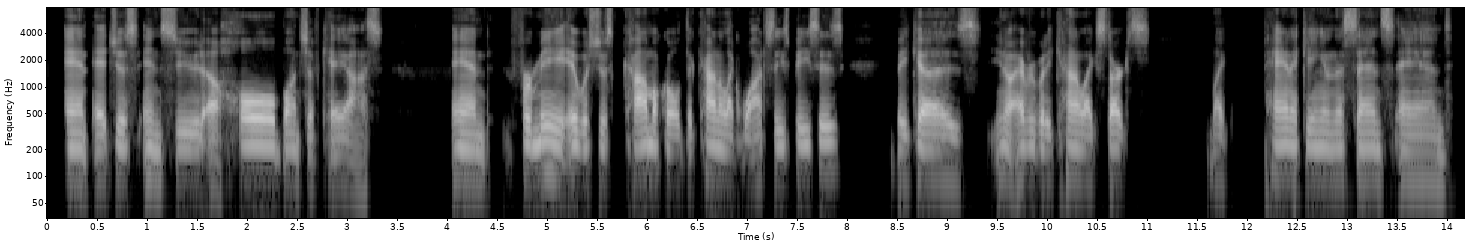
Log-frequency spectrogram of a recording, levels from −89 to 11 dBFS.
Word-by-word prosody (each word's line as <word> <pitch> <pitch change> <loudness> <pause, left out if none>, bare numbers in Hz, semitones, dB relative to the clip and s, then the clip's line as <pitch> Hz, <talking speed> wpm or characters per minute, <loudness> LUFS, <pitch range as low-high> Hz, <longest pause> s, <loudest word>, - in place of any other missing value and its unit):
and 105 -2 +3
it 100 - +1
just 105 -1 -1
ensued 105 0 -2
a - - +3
whole 110 -1 +5
bunch 105 -1 -2
of - - -7
chaos. 90 0 -3 0.7
And 100 -2 0 0.2
for 115 - 0
me, 120 +1 +1
it 110 - +2
was 105 0 -3
just 105 - -3
comical 105 -2 +3
to - - -10
kind 110 -2 +4
of 100 - +1
like 100 - -3
watch - - -1
these 110 0 -6
pieces 120 +1 -3 0.5
because, 100 -2 +1
you - - -14
know, - - +1
everybody 105 -1 0
kind 110 +2 +1
of 105 - +2
like 95 -2 0
starts, - - 0 0.6
like, - - -7 0.4
panicking 110 -1 -1
in 105 0 -5
a 105 - -3
sense, 105 -1 0
and, 95 -3 -6
105 Hz, 155 wpm, -23 LUFS, 100-110 Hz, 0.7 s, whole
